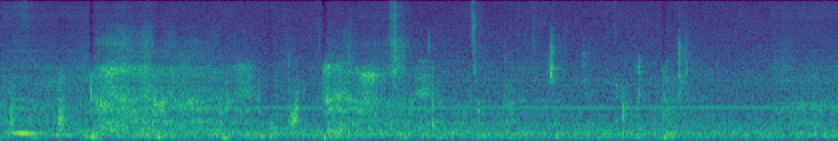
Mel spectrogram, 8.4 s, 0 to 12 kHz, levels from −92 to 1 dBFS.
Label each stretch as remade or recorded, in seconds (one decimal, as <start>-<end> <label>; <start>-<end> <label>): 0.0-1.3 remade; 1.3-3.6 recorded; 3.6-4.0 remade; 4.0-7.7 recorded; 7.7-8.4 remade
